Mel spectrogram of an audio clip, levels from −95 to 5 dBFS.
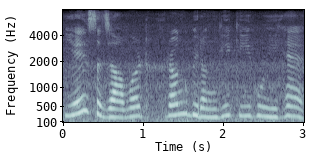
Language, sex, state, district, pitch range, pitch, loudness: Hindi, female, Punjab, Fazilka, 225-270 Hz, 250 Hz, -17 LUFS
